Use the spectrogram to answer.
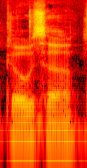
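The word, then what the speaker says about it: Gose: And they point out that it is pronounced Goza.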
